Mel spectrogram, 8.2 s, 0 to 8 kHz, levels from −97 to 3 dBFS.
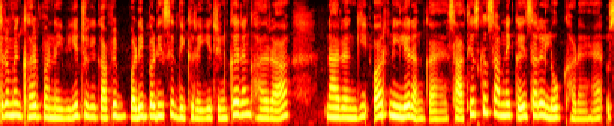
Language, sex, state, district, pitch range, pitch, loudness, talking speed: Hindi, female, Bihar, Sitamarhi, 215-265 Hz, 235 Hz, -15 LUFS, 250 wpm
